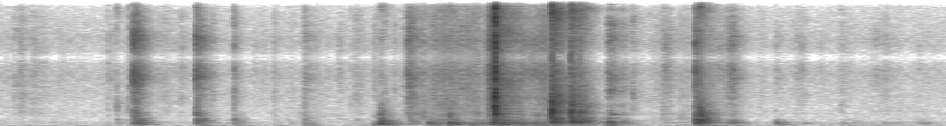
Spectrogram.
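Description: Hard tubes and wooden rods clacking and knocking on a wooden workbench as they are picked up and handled, a few single knocks and then a denser clatter in the middle.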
